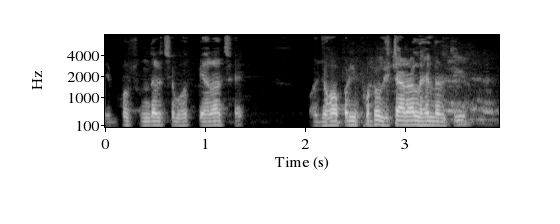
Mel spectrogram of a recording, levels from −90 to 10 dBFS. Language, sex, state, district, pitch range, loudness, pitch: Maithili, male, Bihar, Samastipur, 125-140 Hz, -17 LUFS, 130 Hz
